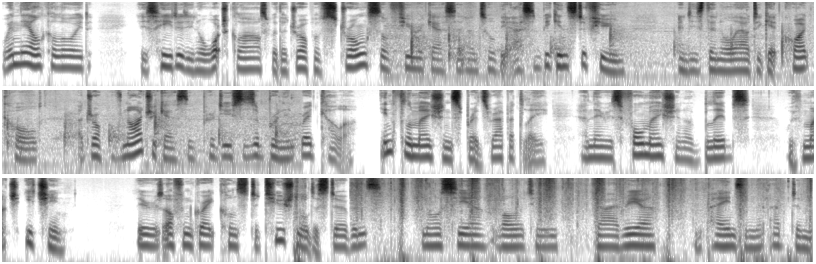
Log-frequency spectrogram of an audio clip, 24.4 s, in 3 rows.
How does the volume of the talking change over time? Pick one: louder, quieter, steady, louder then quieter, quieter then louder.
steady.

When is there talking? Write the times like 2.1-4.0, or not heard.
0.0-24.3.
